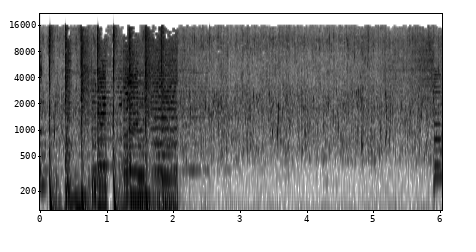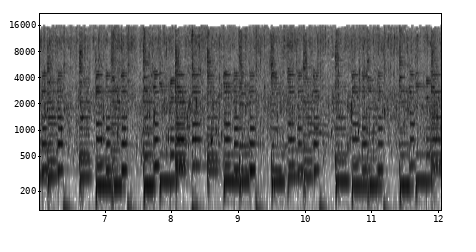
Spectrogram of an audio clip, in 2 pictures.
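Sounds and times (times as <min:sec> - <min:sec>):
background music with steady beat: 0:00.0 - 0:02.4, 0:05.9 - 0:12.0
water splashing and lapping: 0:00.0 - 0:12.0.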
